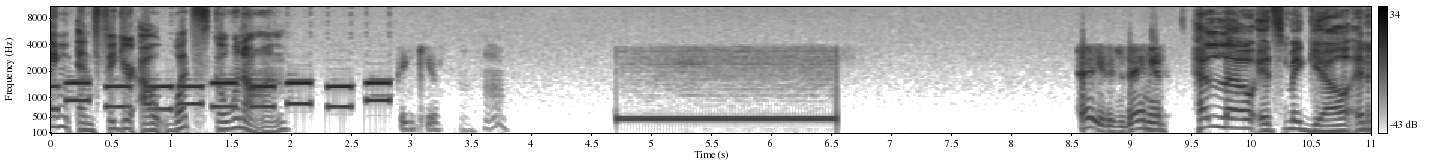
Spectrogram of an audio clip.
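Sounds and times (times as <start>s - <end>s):
electronic ringback tone of a phone call ringing out: 0.0s - 2.9s, 4.8s - 6.6s
speech: 0.1s - 2.2s, 2.9s - 3.4s, 8.6s - 10.9s.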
